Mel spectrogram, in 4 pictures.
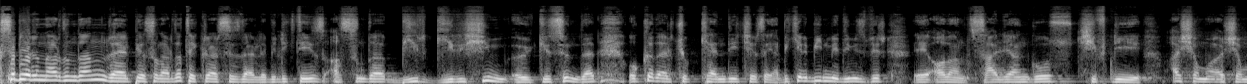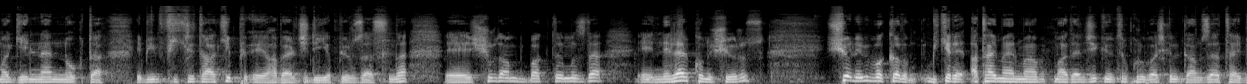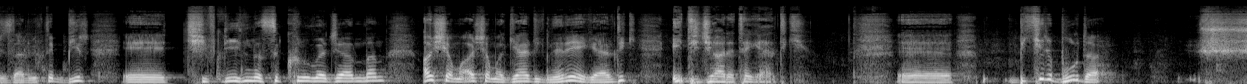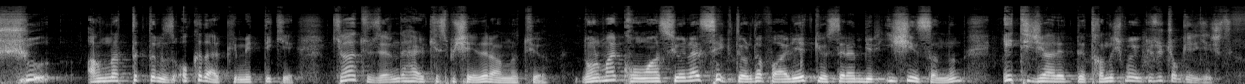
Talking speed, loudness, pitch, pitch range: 120 wpm, -15 LUFS, 130 Hz, 115-150 Hz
